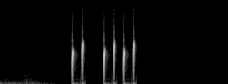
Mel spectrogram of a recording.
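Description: Outro sound effect of six short, pitched blips in quick succession, alternating a lower and a higher note: a pair, then four more.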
